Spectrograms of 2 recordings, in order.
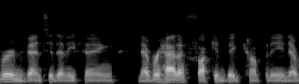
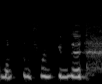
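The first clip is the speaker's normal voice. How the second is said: high, fast disbelieving squeal. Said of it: "You're just like".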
